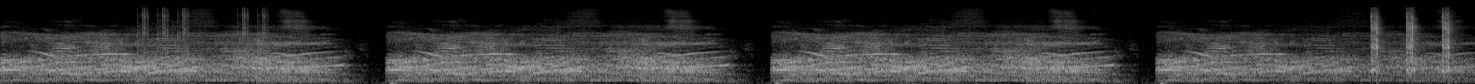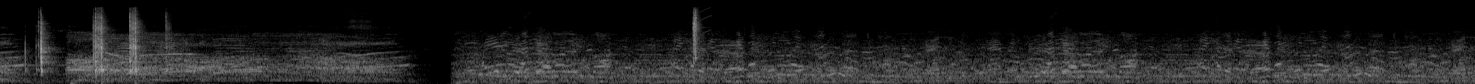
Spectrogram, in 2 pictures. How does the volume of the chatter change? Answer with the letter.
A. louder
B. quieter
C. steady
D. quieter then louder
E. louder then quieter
B.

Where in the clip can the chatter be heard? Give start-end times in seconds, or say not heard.
0.0-29.4.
